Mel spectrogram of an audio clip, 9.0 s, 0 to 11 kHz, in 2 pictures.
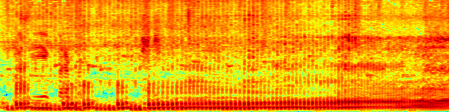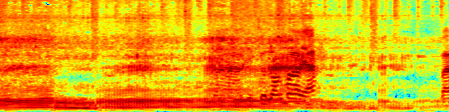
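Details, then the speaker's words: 2014 Yamaha Vixion test after injector cleaning, previously stumbling at high RPM: revs smoothly, pitch climbing and settling evenly with throttle, no stumble or misfire; running normally now. "tadinya nggak normal kayu ya oke siap oke mantap oke oke motornya udah jadi ya"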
